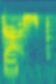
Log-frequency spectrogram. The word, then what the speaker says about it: GASP: Then we have the Generally Accepted Scheduling Principles, known by the acronym GASP, pronounced GASP.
